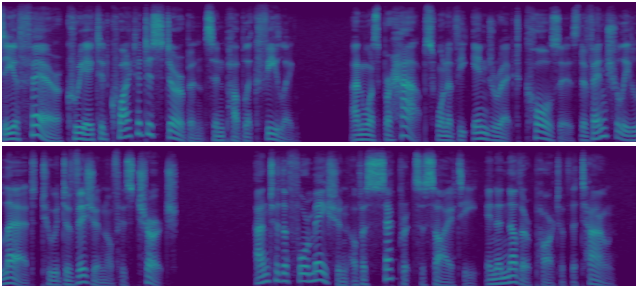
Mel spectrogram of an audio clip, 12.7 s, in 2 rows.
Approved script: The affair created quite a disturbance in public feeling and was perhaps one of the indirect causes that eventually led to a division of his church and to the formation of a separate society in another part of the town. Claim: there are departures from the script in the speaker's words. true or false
true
